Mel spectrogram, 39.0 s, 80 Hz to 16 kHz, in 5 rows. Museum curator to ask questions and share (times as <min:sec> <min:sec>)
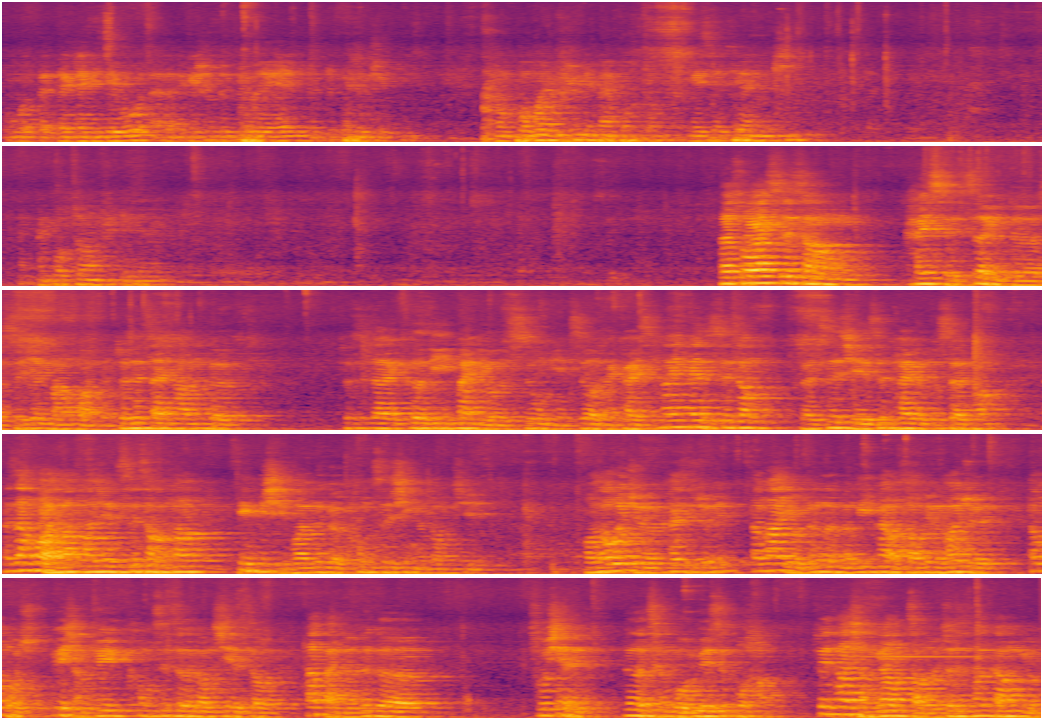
0:13.2 0:38.9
